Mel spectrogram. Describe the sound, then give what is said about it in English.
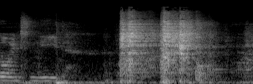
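Metal clatter of a saucepan being pulled out for cooking: two bright, loud clanks in quick succession, with a voice speaking just before. “Next, I'm going to go ahead and get out a saucepan.”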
